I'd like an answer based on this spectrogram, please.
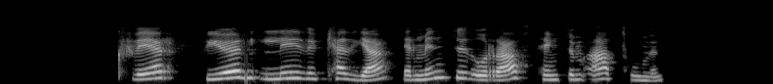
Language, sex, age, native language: Icelandic, female, 20-29, Icelandic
